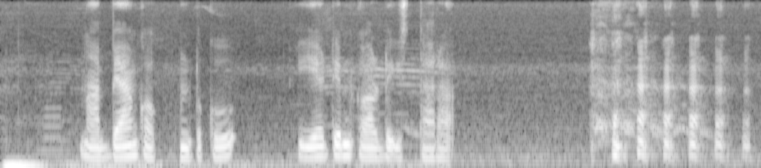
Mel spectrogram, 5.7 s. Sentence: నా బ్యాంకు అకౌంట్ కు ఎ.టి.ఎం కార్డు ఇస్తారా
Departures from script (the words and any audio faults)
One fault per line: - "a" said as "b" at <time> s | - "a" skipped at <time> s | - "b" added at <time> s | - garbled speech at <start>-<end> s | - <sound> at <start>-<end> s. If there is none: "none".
- dropout at 1.2-1.4 s
- laugh at 4.4-5.7 s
